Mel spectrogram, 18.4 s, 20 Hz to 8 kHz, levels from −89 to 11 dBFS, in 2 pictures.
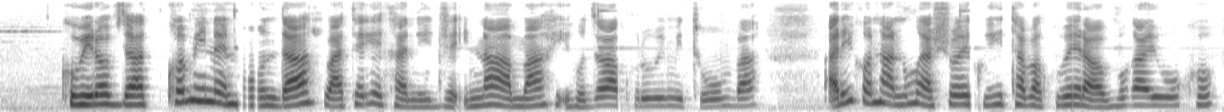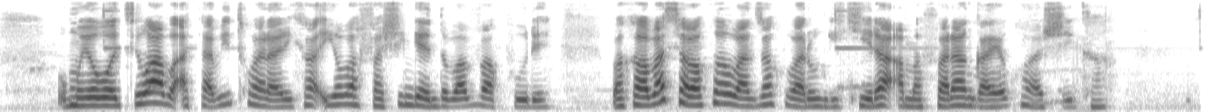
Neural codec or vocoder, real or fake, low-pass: none; real; 7.2 kHz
